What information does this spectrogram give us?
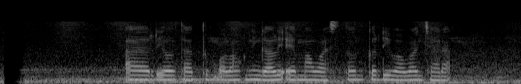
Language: Sundanese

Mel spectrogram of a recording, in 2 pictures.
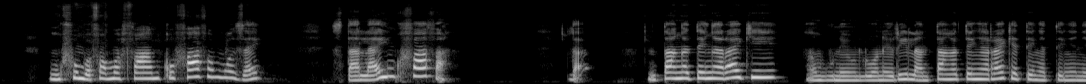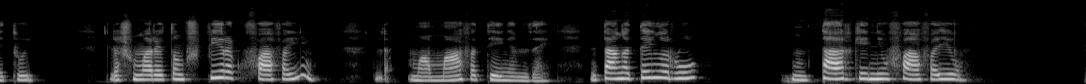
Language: Bara Malagasy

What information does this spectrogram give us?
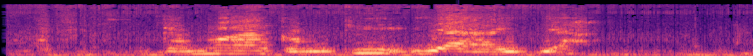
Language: Seri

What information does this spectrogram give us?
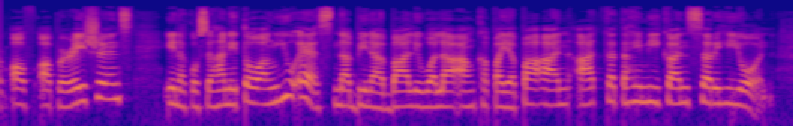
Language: Filipino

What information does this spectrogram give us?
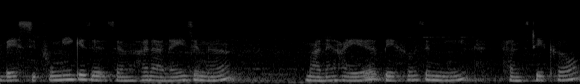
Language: Bodo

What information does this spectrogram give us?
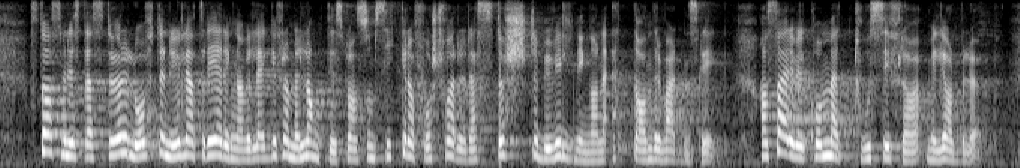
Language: Norwegian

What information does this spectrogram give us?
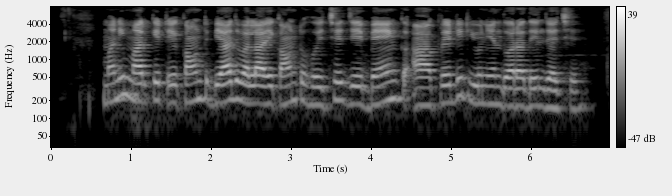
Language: Maithili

